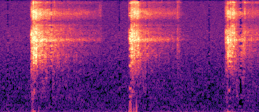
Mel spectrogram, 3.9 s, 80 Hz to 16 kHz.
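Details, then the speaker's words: Subaru Forester EJ251 engine, removed clutch release bearing spun by hand near the camera: three short, dry, gritty rasps about 1.5 seconds apart; bearing badly worn and baked, being replaced with the clutch. "it is tortured it is done baked and I'm surprised that I didn't actually hear it"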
